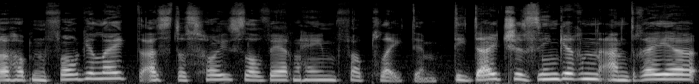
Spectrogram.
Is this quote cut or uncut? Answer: cut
